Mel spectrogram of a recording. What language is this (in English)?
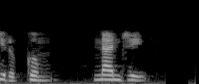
Tamil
